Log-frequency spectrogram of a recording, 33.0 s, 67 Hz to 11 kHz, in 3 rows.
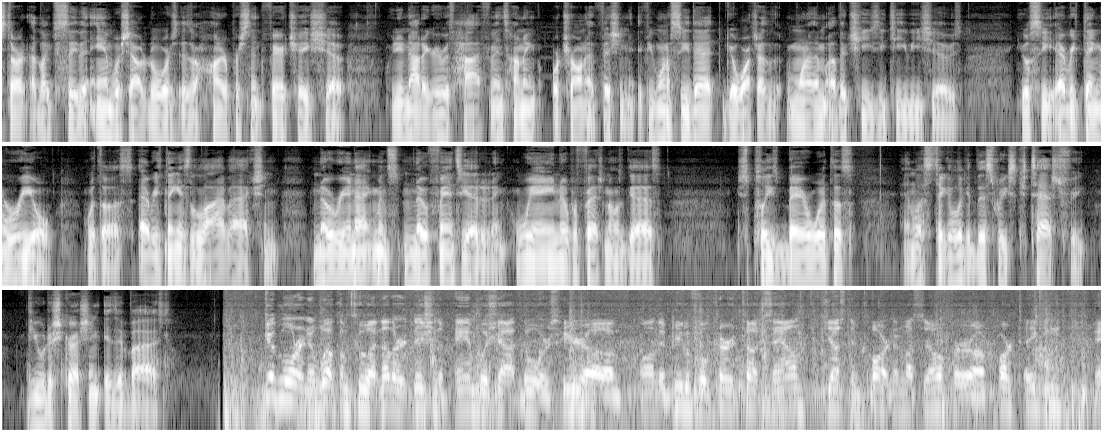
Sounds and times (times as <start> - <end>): Speech: 0.0 - 9.6, 10.2 - 17.6, 18.4 - 23.8, 24.6 - 32.9.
